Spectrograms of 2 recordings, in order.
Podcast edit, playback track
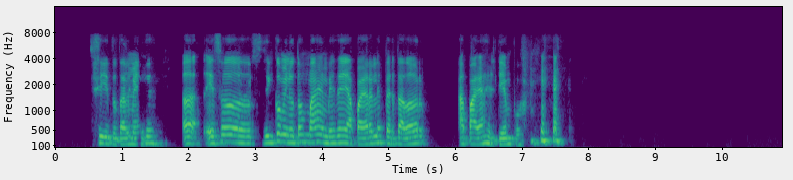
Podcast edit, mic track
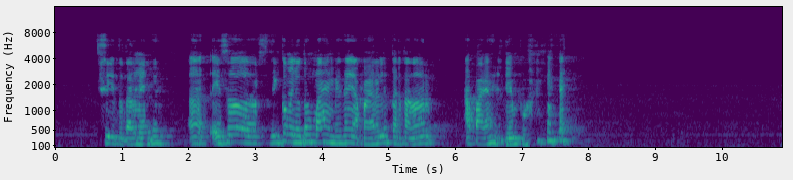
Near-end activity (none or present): none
